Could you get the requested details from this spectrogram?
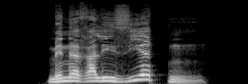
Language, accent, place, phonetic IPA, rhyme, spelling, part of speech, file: German, Germany, Berlin, [minəʁaliˈziːɐ̯tn̩], -iːɐ̯tn̩, mineralisierten, adjective / verb, De-mineralisierten.ogg
- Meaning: inflection of mineralisieren: 1. first/third-person plural preterite 2. first/third-person plural subjunctive II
